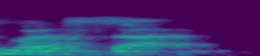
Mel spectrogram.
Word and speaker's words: Versailles: The treaty was signed in a place called yes, the spelling is Versailles, the pronunciation is Versailles.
